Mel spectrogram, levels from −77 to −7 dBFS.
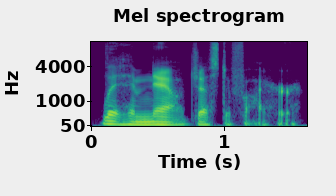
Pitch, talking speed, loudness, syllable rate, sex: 100 Hz, 185 wpm, -21 LUFS, 4.9 syllables/s, male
